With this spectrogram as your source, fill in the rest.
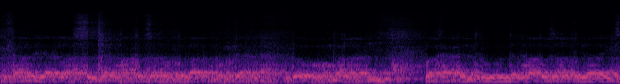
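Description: A middle-aged man speaks calmly and steadily into a microphone.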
